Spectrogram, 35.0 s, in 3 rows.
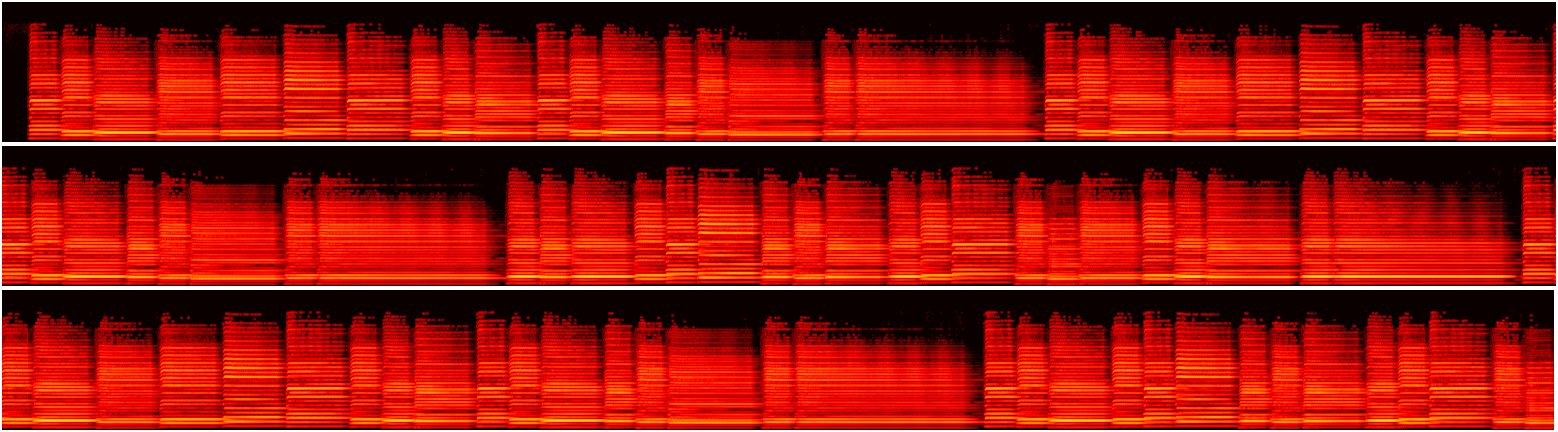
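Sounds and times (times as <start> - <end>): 
harmonica playing a bourree: 0.2 - 34.9.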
